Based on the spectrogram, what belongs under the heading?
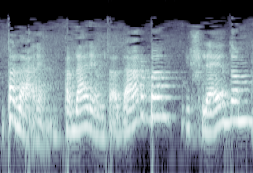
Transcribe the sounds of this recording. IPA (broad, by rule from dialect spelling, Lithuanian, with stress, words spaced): pɐˈdɑːrʲeːm pɐˈdɑːrʲeːm tɐ ˈdɐrbɑː ɪʃʲˈlʲɛɪdoːm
